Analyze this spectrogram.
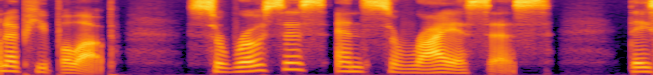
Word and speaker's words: psoriasis: It's cerosis and the other one is psoriasis. Notice that silent P at the beginning.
